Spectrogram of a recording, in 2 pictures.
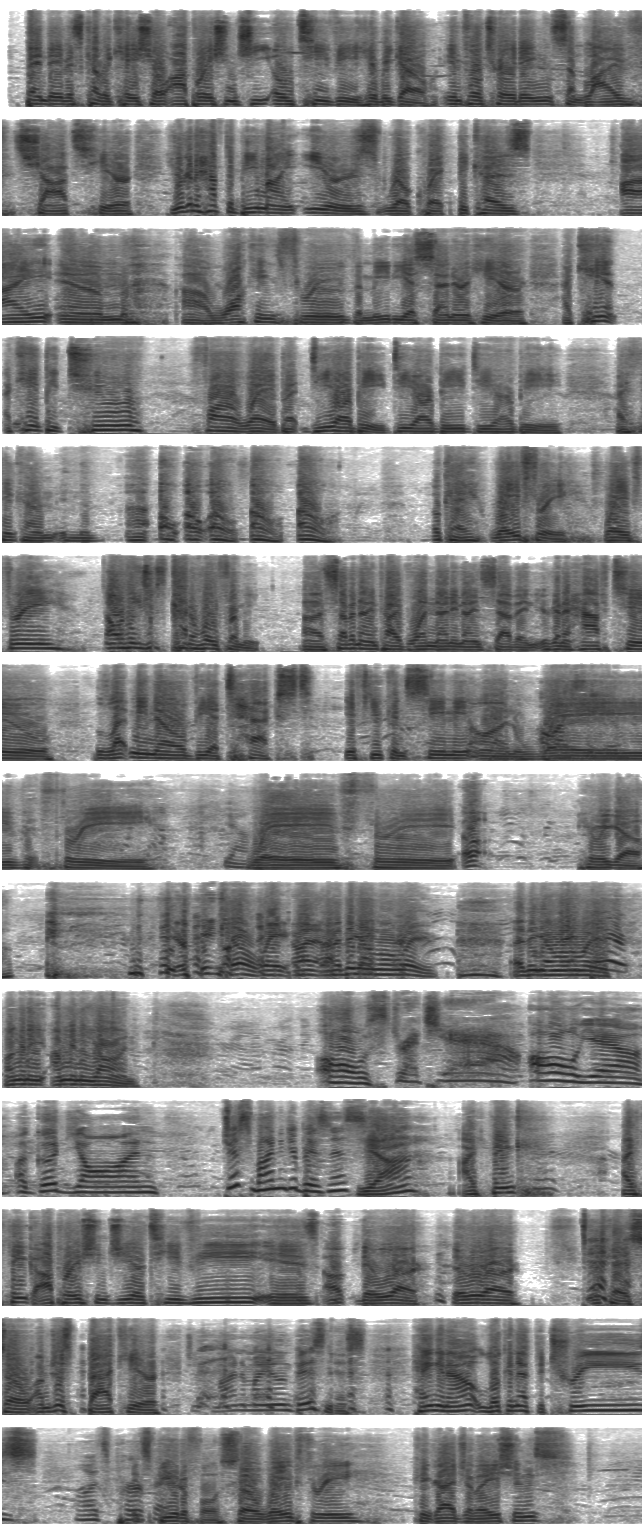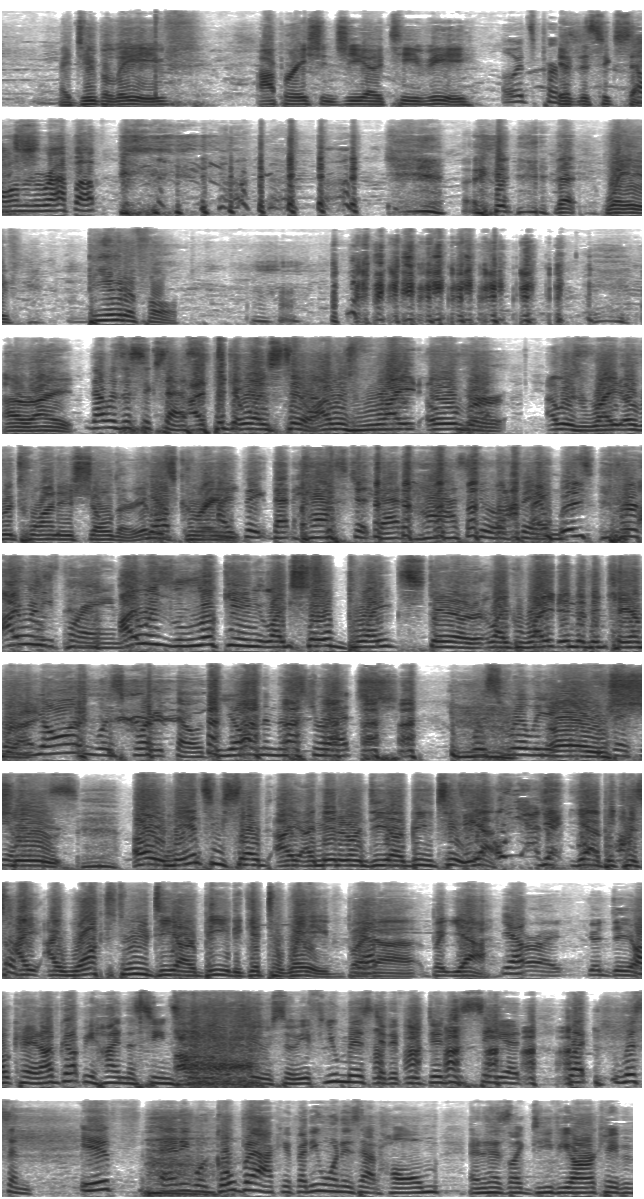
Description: It's a time honored tradition when we are live backside at Churchill Downs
